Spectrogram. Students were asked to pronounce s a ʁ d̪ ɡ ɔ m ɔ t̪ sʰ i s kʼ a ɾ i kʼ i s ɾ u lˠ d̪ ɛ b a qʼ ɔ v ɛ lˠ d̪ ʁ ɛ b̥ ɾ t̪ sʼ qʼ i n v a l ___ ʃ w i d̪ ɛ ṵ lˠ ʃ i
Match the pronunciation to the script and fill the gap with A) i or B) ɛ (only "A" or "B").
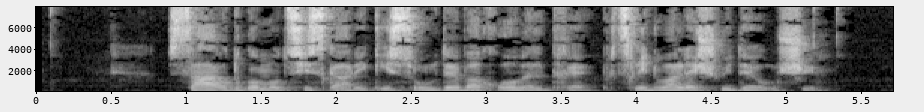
B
